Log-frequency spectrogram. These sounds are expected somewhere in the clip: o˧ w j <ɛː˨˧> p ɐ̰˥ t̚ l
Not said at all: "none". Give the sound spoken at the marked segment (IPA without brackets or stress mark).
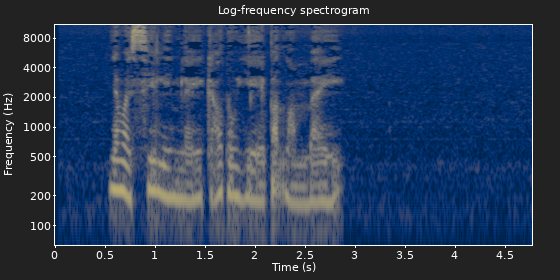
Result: ɛː˨˧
